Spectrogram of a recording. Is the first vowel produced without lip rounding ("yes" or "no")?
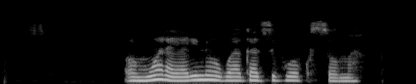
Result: no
